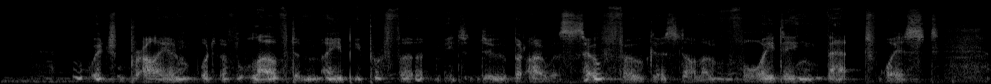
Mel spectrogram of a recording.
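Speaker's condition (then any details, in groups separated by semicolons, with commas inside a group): Spasmodic dystonia; affected voice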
